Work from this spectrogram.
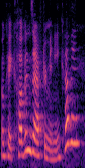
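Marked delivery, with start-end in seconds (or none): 1.2-1.6 high sing-song name; calling the cat. Real, not acted. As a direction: call her in a high pet voice.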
